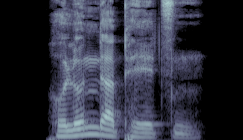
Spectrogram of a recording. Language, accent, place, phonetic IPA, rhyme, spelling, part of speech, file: German, Germany, Berlin, [bəˈt͡sɪçtɪɡə], -ɪçtɪɡə, bezichtige, verb, De-bezichtige.ogg
- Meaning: inflection of bezichtigen: 1. first-person singular present 2. first/third-person singular subjunctive I 3. singular imperative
